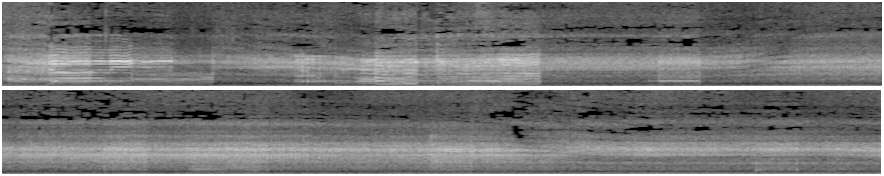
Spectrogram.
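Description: Ghost-hunting spirit box sweeping through radio stations through a small speaker: steady static, broken twice in the first three seconds by short chopped snatches of voice or music.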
